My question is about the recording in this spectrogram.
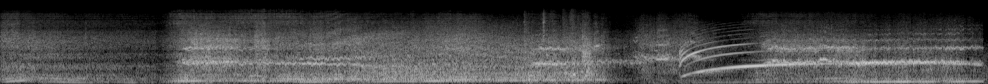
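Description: Tires screech as a car speeds away from a burger joint. A loud, sustained roar of engine and skidding noise briefly dips, then a shrill rising squeal with ringing harmonics cuts over the continuing engine.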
